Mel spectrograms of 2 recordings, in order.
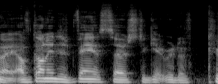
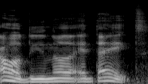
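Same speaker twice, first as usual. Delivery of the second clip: put-on speaking with a French accent; 2 semitones higher than usual. Retelling a phone call about a restaurant opening, in a French accent. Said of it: "it was a French accent".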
